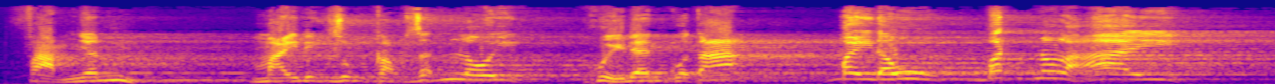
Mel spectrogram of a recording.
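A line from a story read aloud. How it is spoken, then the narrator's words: Hiss. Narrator (Vietnamese): Quan nọ rít lên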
